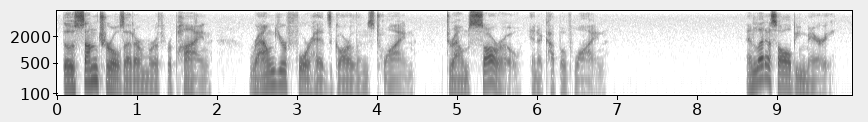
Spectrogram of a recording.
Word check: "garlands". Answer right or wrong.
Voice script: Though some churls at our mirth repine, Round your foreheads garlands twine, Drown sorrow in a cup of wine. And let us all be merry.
right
